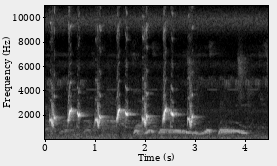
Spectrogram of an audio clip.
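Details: Sooty-headed bulbul singing to prompt birds of its kind to answer. A steady series of bright notes, each slurring down into a short whistle, about two a second, with a low, drawn-out warbling sound beneath the second half.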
